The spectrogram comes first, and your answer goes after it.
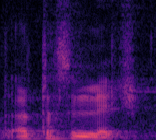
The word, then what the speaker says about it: اتصل لچ: تو اسے کہیں گے اتصل لچ. اتصل لچ. دیکھیے وہاں پر پھر کاف کا تلفظ چھ کی طرح ہوگا. چھ کی طرح ہوگا. اتصل لچ.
